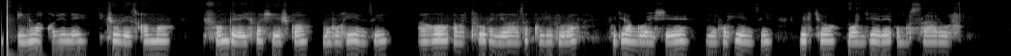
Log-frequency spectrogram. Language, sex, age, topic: Kinyarwanda, female, 18-24, agriculture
